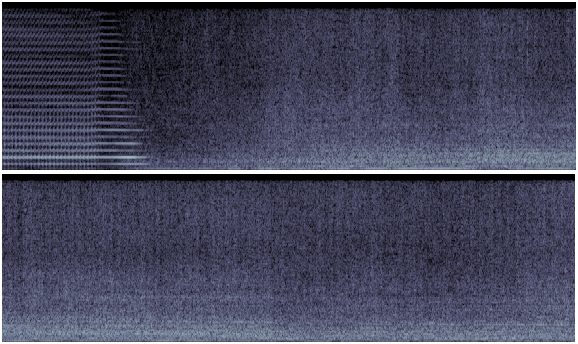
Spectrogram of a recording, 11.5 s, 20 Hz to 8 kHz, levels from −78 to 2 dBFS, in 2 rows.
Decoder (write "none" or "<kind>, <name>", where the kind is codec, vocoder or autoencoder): none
